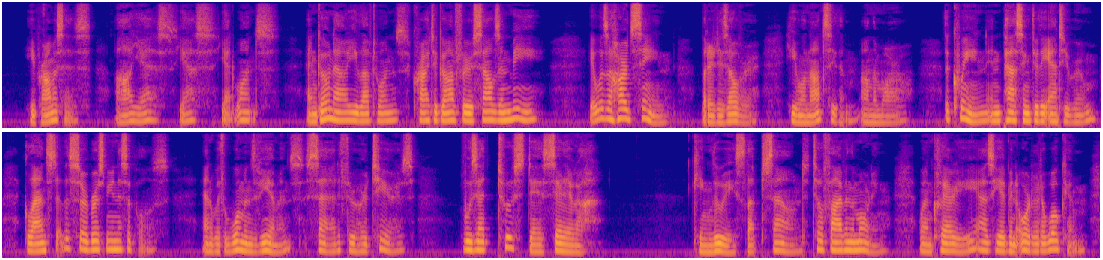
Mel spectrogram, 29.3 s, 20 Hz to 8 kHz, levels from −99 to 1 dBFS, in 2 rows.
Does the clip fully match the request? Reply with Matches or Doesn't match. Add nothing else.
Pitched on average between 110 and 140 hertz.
Matches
